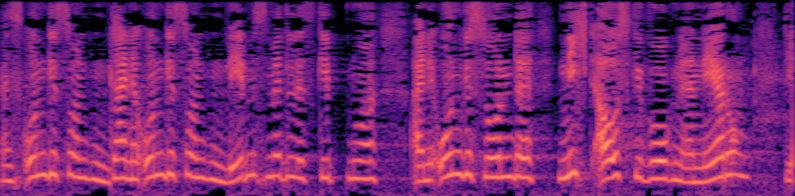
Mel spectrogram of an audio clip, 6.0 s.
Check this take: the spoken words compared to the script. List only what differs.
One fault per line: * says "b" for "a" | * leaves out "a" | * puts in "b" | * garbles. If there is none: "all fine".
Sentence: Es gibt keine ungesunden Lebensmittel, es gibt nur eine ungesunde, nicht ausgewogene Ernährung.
* says "ungesunden" for "gibt"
